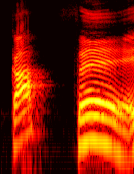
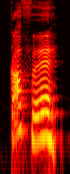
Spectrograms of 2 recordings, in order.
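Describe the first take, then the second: First: "Café" split, with "fé" long and forceful; stress on FÉ. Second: Said in the usual way. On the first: Shown as a demonstration. Teacher showing students the tonic syllable, "Café" with emphatic, drawn-out "fé". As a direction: push hard on the last syllable "fé" of "Café" and hold it. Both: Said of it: "A sílaba pronunciada com mais força".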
